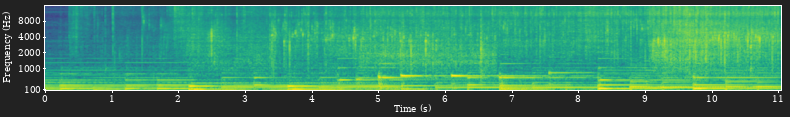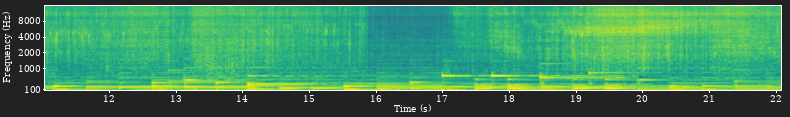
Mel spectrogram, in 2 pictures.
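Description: Food sizzling as it fries in hot oil in a pan, growing louder in a few stretches, over background music with a gentle melody.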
